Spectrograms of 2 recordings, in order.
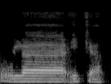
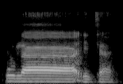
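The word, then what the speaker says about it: أولئك: Note that the ওয়াও ইন উলাইকা, উলাইকার মধ্যে যে ওয়াও আছে ইজ নট প্রোনাউন্স, এটা উচ্চারিত হবে না। দ্যাট ওয়ার্ড ইজ প্রোনাউন্সড উলাইকা, নট উলাইকা।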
